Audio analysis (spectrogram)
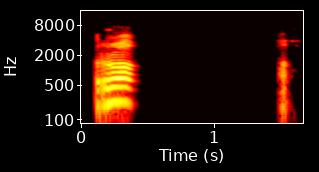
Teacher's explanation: நுனி நாவின் மேல் பகுதி மேல்முரசை ஈரை தொட்டு விலகும் போது உண்டாகிறது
